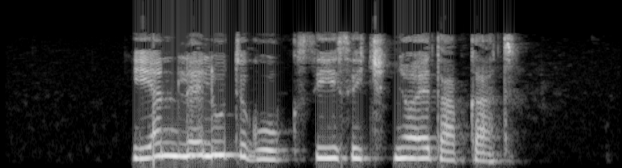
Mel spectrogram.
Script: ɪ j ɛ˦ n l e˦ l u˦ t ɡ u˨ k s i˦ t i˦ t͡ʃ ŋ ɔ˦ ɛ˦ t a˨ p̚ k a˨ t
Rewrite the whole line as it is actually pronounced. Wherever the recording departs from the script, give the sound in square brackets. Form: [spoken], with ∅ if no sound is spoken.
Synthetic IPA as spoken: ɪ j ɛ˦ n l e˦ l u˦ t ɡ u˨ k s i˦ [s] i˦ t͡ʃ [ɲ] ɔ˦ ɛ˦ t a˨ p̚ k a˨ t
